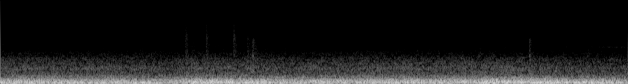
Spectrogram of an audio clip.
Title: Polestar 2 clicking sound when going over cracks/rough road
